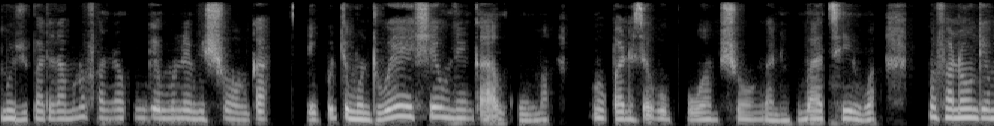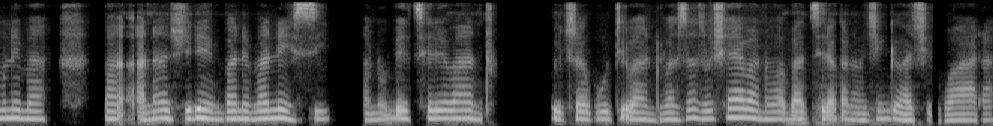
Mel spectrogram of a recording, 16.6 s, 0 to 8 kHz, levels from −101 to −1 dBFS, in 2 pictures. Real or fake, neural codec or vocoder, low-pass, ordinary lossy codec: real; none; 7.2 kHz; AAC, 48 kbps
